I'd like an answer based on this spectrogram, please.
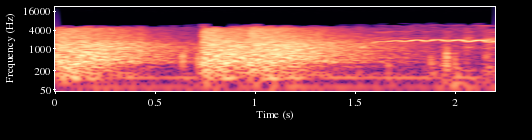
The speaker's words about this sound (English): Look, pack horse break loose.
